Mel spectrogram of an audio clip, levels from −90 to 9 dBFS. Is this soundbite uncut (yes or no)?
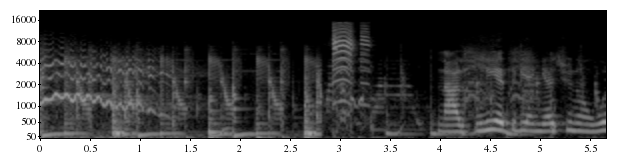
yes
